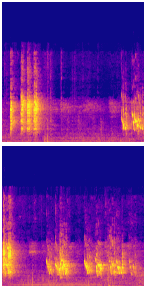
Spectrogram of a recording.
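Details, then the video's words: Australian budgerigars in a colony: raspy, buzzy squawk bursts in four clusters with quiet gaps, harsh and broadband, over a faint electrical hum. "My beautiful Australian budgies parrots colony"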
